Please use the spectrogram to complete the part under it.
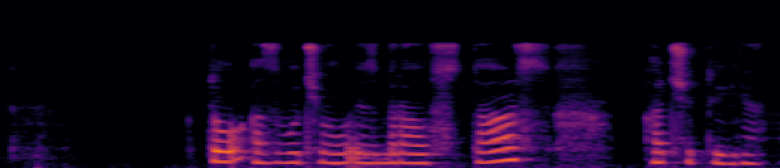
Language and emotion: Russian, neutral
